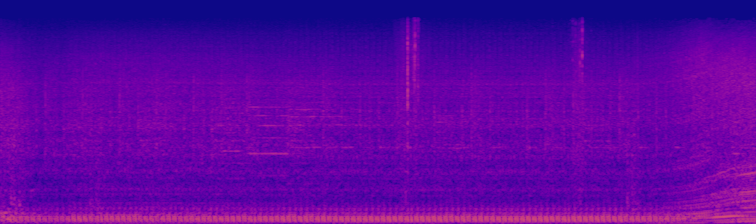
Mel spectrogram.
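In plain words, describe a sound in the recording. A motorcycle engine putters with a fast, even throb.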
